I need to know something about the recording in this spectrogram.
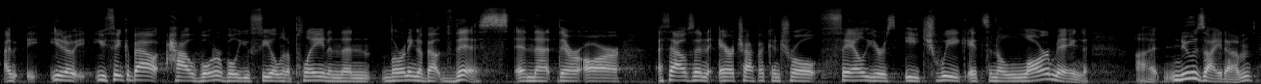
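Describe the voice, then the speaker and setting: An American woman co-hosts a live news broadcast. She has a slightly low voice for a woman and speaks in a conversational commentary style. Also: normal speed, darkish tone. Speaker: news co-host.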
